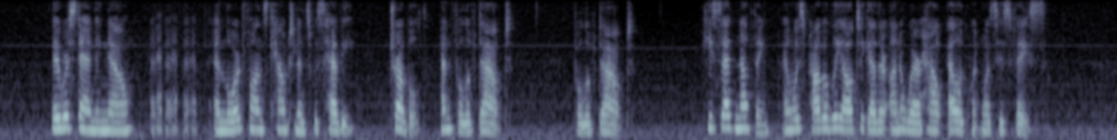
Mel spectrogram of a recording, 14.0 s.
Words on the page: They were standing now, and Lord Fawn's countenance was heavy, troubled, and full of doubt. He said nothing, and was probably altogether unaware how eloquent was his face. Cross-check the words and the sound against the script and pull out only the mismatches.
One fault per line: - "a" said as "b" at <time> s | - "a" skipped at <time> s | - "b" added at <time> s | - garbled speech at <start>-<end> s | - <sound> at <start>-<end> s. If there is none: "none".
- laugh at 1.9-2.5 s
- "full of doubt" added at 7.2 s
